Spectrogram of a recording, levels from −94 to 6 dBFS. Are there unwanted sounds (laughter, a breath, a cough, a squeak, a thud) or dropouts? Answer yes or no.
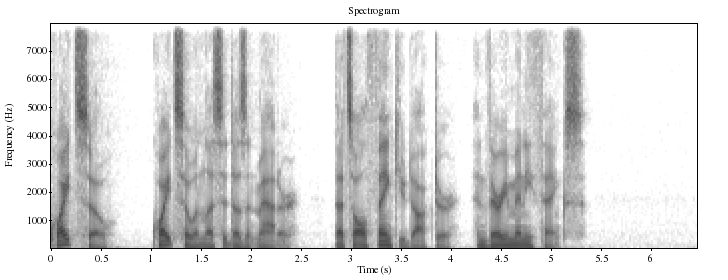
no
